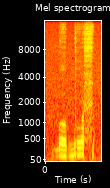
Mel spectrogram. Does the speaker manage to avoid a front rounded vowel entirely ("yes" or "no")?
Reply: yes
